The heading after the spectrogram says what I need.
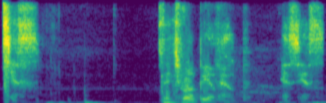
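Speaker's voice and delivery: twitchy, skittering rat creature voice. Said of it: "sort of leans in and goes".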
